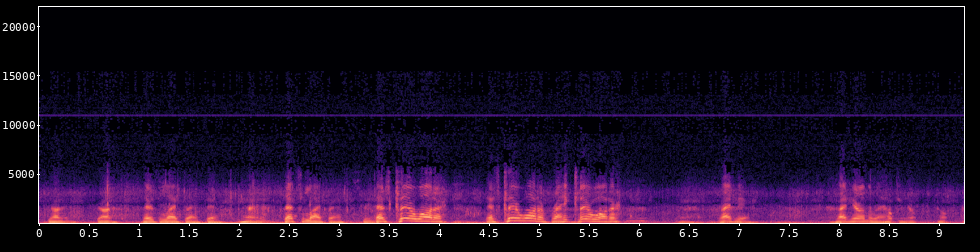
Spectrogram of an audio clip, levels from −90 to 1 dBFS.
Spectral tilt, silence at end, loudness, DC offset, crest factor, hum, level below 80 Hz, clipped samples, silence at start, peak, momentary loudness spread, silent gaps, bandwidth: -8.5 dB/octave; 0 s; -24 LUFS; 0.8%; 18 dB; none; -38 dBFS; under 0.1%; 0 s; -6 dBFS; 13 LU; none; 11.5 kHz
